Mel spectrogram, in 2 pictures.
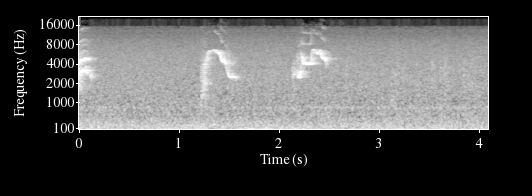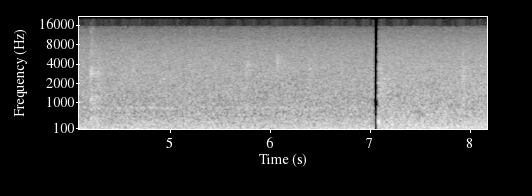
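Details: White Wagtail living wild with an injured leg, monitored during its recovery; two or three brief high chirps early on, then quiet background with a faint steady hum.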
